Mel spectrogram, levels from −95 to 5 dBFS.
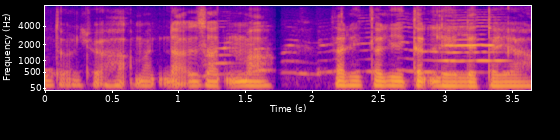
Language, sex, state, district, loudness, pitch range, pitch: Wancho, male, Arunachal Pradesh, Longding, -19 LUFS, 100-115 Hz, 110 Hz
